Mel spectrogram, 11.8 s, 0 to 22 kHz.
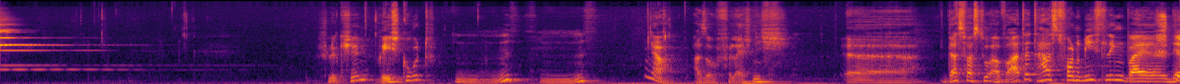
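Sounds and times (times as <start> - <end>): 
wine glasses of Riesling clinking in a toast: 0.0 - 1.8
speech: 3.2 - 11.7.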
